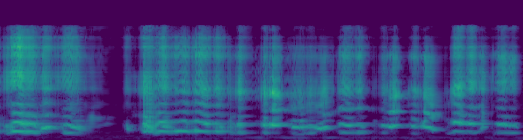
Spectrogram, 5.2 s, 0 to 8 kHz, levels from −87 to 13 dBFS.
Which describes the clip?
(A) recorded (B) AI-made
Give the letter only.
B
